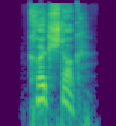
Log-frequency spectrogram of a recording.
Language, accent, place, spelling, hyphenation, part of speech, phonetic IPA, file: German, Germany, Berlin, Krückstock, Krück‧stock, noun, [ˈkʁʏkˌʃtɔk], De-Krückstock.ogg
- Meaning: walking stick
